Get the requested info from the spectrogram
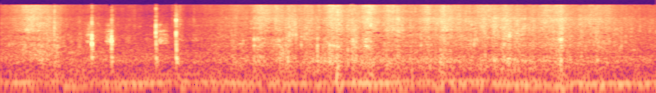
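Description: Leaves and branches of durian trees rustling as they are pushed aside and handled, with a few sharp clicks or snaps about a second in.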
